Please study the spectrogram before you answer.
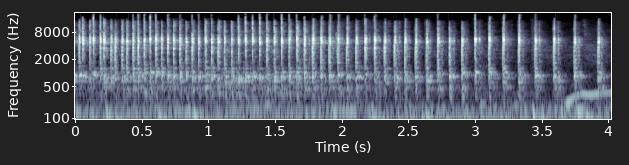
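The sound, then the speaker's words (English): A game show prize wheel spins, its rapid ticking clicks gradually slowing and spreading apart as the wheel winds down, over a low steady hum. “You ready to spin the wheel of games”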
